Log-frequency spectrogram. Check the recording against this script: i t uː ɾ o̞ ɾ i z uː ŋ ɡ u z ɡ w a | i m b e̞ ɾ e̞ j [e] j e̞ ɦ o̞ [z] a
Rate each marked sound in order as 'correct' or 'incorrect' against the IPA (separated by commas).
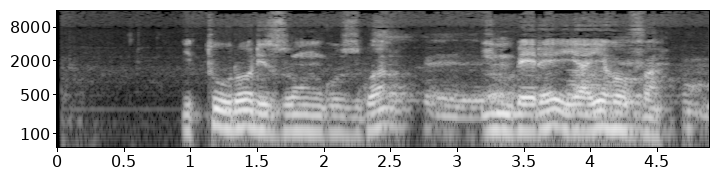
incorrect, incorrect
